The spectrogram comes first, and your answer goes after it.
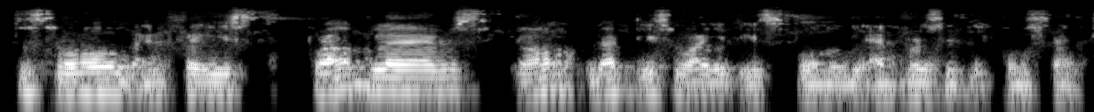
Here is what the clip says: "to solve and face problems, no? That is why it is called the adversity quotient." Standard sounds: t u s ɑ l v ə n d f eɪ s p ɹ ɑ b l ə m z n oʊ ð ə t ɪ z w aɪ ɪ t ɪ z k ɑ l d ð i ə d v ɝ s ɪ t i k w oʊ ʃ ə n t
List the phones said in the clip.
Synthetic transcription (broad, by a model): t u s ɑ l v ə n f eɪ s p ɹ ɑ b l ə m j n oʊ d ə t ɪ s w aɪ ɪ t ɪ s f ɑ d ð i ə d v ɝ s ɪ t i k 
